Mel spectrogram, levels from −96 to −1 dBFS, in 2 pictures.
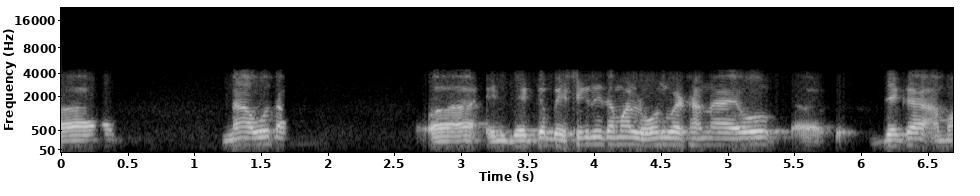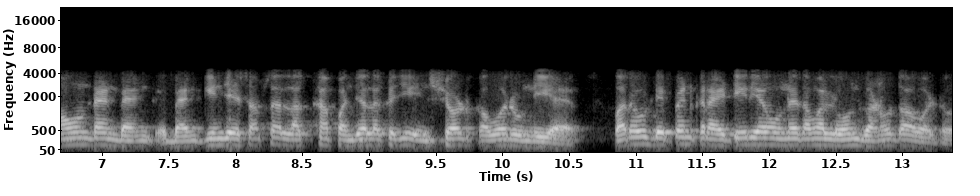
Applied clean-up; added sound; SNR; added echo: none; none; none; none.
